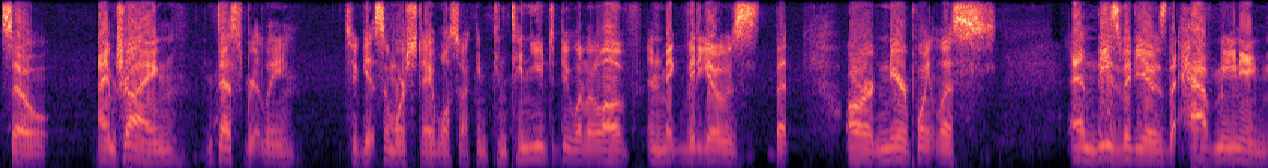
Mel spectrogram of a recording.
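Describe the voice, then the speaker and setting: Loud and bright with a sharp tone, a man speaks at a medium pitch and a fairly slow pace with fairly even intonation. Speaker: gaming YouTuber. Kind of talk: casual vlog commentary while gaming.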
